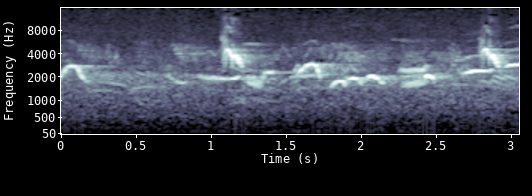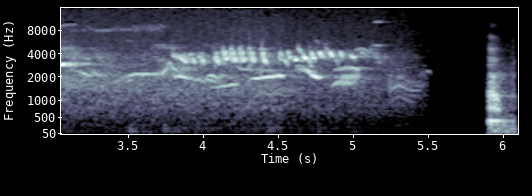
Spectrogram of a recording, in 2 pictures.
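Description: A small bird chirping and whistling: quick, sharply falling whistles every second or two among short rising and falling notes, with a fast trill about four seconds in. The sound cuts off abruptly near the end.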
